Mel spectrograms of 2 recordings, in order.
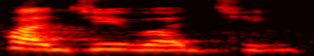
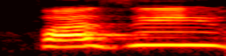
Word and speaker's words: fuzzy: way for g g it is not fujiwaji it is fuzzy z z sound should come here yeah be mindful when you are practicing practicing this tongue twisters fuzzy wuzzy fuzzy wazzy was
